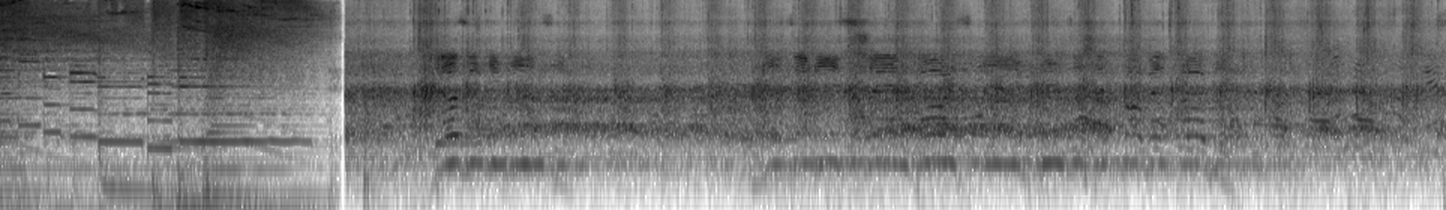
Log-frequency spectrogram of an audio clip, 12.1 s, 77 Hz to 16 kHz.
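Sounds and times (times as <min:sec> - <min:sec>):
crowd chanting in unison: 0:02.9 - 0:12.0
crowd clapping: 0:02.9 - 0:12.0.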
